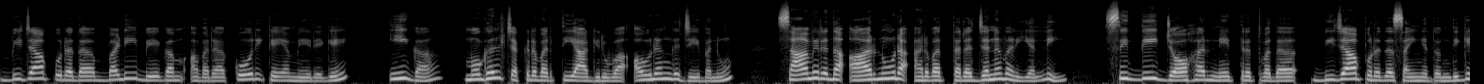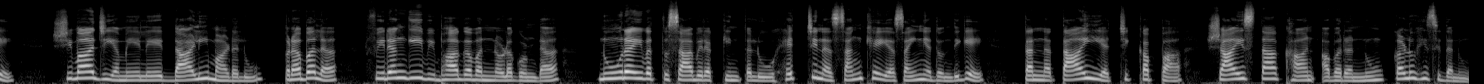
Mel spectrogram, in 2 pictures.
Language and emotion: Kannada, neutral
